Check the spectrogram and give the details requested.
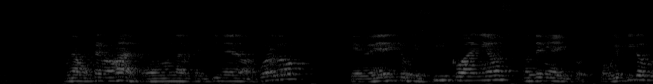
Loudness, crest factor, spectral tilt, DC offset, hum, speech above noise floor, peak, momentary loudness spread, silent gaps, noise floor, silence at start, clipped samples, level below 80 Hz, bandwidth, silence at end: -54 LUFS; 18 dB; -5 dB/octave; under 0.1%; none; 23 dB; -38 dBFS; 9 LU; none; -77 dBFS; 0 s; under 0.1%; -90 dBFS; over 20 kHz; 0 s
